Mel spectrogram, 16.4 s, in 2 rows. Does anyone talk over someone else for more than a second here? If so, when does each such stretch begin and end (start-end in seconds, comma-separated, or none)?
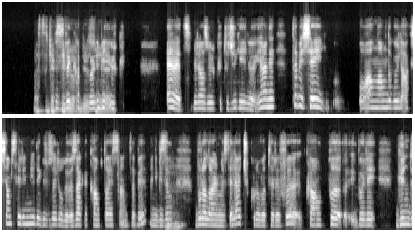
1.1-2.2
